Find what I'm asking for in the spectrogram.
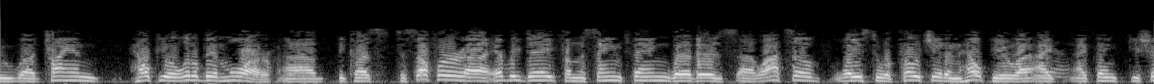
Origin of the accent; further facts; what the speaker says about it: Bronx, New York, United States; born there; Well, it's the Yankees, of course. I was born in the Bronx. I have to be a Yankee fan.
